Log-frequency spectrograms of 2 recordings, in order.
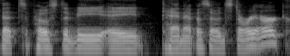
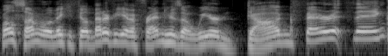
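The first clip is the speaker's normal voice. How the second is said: lightly acted dad pitching an idea, raised pitch; coaxing dad; 7 semitones higher, 4 dB louder than usual. Dad offers upset son a strange pet, lightly voiced coaxing. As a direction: sell it to your son. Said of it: "And he's like".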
